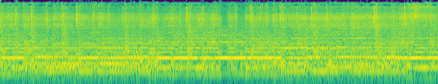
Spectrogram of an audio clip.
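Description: Live band playing loud heavy rock: distorted electric guitars holding sustained chords over a drum kit and cymbals, steady and without a break.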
